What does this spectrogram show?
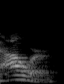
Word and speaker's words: hour: Oh, an hour because the H is silent.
